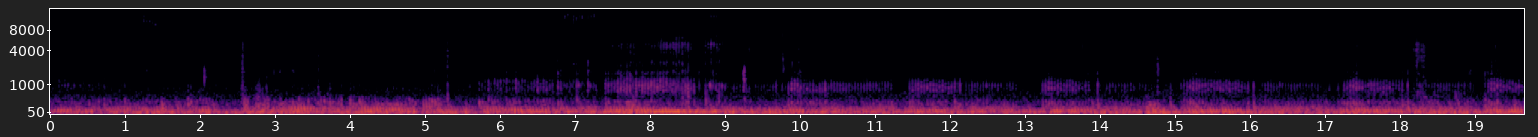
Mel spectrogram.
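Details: Black domestic cat asleep in its fort, purring and snoring: a steady low rumbling purr throughout, with soft breathy swells of snoring at intervals in a quiet indoor room.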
